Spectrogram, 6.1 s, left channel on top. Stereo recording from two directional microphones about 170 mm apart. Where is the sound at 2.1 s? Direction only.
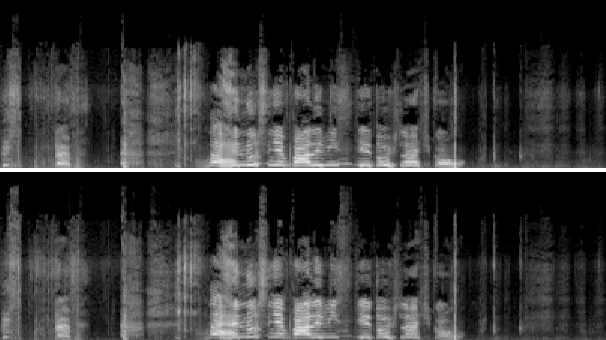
40° right (ahead or behind).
